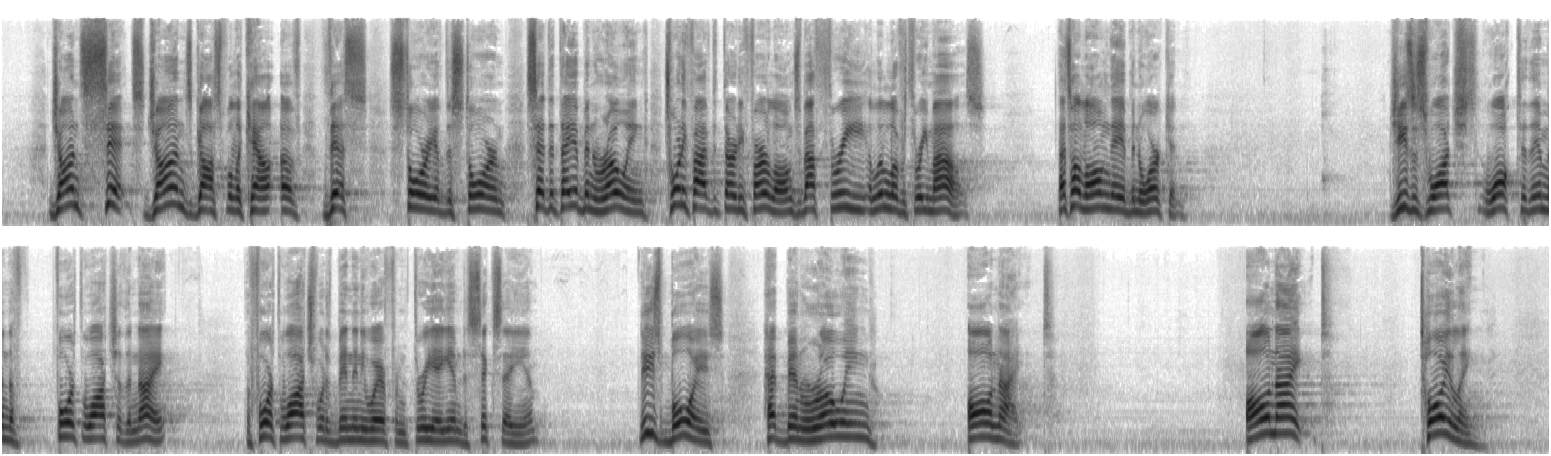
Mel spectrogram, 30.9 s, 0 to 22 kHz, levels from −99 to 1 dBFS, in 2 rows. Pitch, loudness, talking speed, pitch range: 200 Hz, -17 LUFS, 135 wpm, 175-225 Hz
